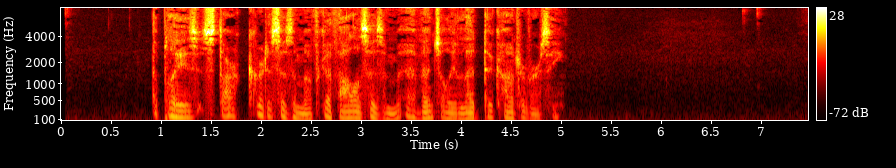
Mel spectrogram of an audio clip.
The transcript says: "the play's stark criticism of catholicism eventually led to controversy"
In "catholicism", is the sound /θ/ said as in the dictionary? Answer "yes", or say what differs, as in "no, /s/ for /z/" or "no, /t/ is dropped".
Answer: yes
